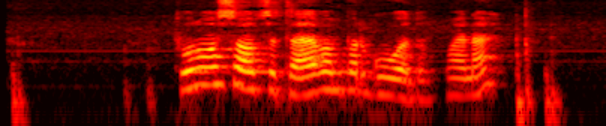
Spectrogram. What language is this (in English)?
Latvian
